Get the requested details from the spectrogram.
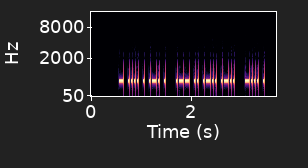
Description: Morse code, heard as a keyed tone, about 40 wpm, 700 Hz. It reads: THERE WILL BE
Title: Sets of 3 Words 40wpm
